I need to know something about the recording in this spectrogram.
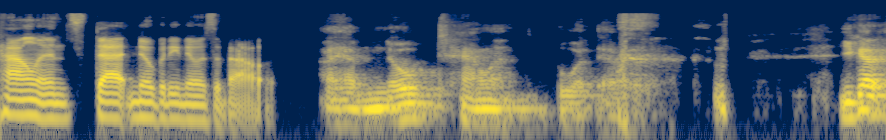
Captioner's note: laughs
